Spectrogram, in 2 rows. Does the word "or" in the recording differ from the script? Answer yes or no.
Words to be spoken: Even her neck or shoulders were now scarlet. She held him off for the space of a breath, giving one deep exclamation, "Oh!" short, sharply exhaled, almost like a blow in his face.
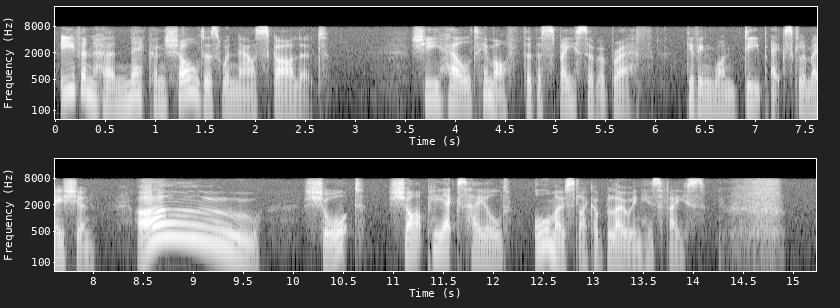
yes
